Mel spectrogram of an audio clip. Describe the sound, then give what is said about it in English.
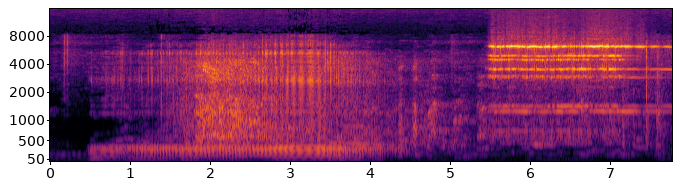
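A telephone bell rings steadily and fairly loud near the end, following a stretch of low groaning and mumbling vocal sounds. “Where is that darn phone?”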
